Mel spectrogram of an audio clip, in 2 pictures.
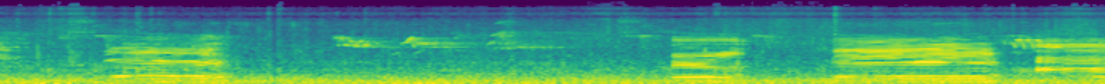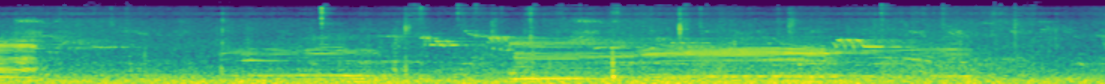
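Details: Tame cows herded in the afternoon, returning to the barn in a village; repeated mooing from several animals, some calls short and rising, others drawn out, with higher bleat-like calls between them and steady background noise.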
